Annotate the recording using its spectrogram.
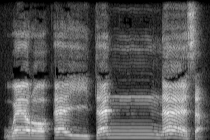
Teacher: comme c'est un noun qui porte shidda, vous ferez deux temps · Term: noun shidda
